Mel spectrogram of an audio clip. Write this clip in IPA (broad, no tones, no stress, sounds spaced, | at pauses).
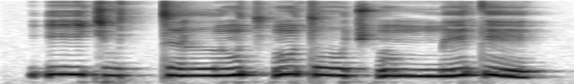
ʔ iː c o̤ tː ø lː õ t͡sʼ õ t oː t͡ʃʼ õ mː ẽ t ẽ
